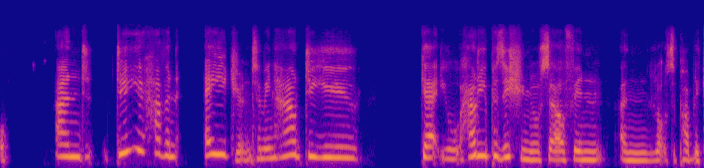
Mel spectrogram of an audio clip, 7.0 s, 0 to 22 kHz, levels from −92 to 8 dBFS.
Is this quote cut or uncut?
uncut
